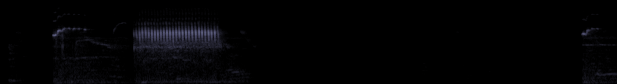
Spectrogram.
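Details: Canary song used to prompt other canaries to sing: a few whistled sliding notes, then a dense rapid rolling trill lasting about a second, a long silence, and another whistled phrase at the end.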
